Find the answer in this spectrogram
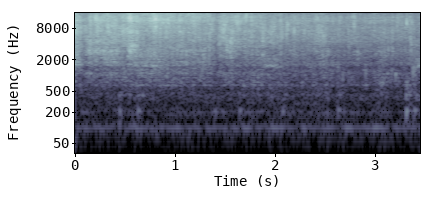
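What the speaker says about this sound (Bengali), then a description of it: "জল দিয়ে দিলাম।" Water poured into a pan of chicken chaap, a soft continuous gushing splash that stays fairly quiet and even throughout, with no talking.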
